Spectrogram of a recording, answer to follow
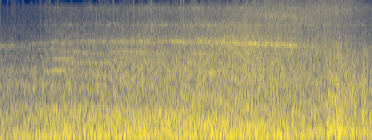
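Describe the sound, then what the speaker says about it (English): A passenger airliner descends toward a storm, its engines giving a loud, continuous broadband roar with a faint steady whine, heard close and unbroken throughout. "As the plane descends"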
